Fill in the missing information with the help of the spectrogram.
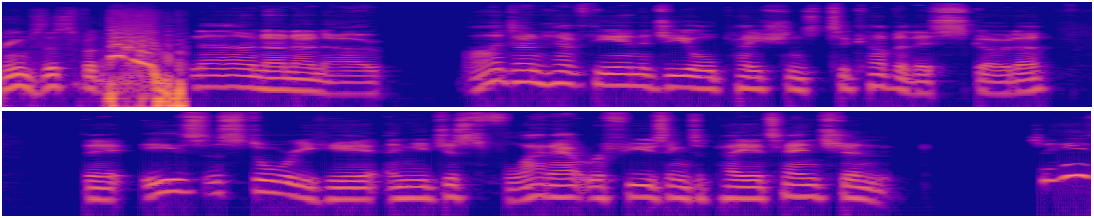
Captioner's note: record scratch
